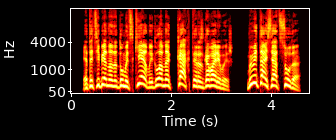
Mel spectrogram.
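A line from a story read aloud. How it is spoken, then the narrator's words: Shouting. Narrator (Russian): закричал Володя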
